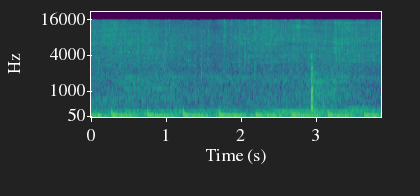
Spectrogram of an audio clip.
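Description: Garlic frying in a little olive oil in a pan while a sauce is being started, a steady sizzle with regular low scraping strokes of a utensil and a few brief clinks.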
